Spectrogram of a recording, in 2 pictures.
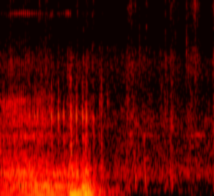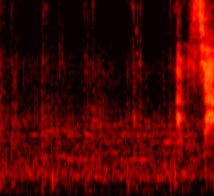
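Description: Footsteps walk slowly on a stone floor.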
